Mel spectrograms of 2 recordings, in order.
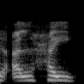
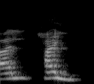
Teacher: ऐसे या के ऊपर थोड़ा सा नबर भी करेंगे, आवाज थोड़ी रेज कर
